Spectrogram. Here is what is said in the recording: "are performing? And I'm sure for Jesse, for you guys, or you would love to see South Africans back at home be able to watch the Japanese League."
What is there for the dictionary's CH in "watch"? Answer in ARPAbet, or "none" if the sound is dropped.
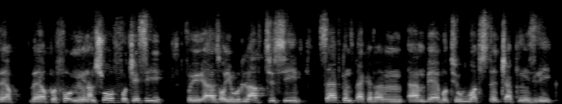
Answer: CH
